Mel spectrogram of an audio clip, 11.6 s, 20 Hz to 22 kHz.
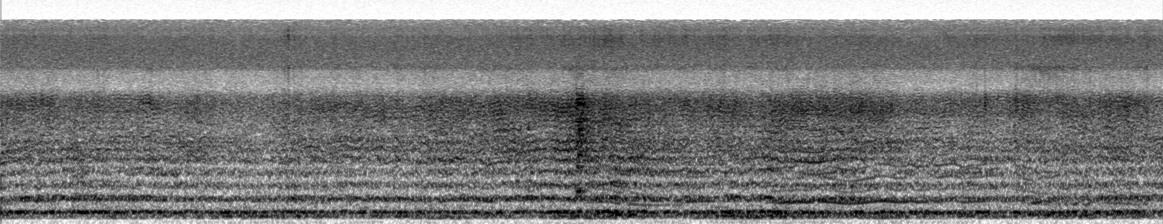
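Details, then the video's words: Swarm of honey bees feasting at a 3D-printed feeder on a garage workbench in Colorado during an unseasonably warm January. Dense, continuous humming drone with rich stacked overtones and faint hiss throughout. "45 Minutes of Honey Bees Feasting from 3D Printed Bee Feeder ASMR"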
